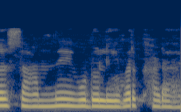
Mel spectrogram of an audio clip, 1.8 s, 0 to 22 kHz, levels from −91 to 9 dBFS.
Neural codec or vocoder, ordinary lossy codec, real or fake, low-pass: none; none; real; none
